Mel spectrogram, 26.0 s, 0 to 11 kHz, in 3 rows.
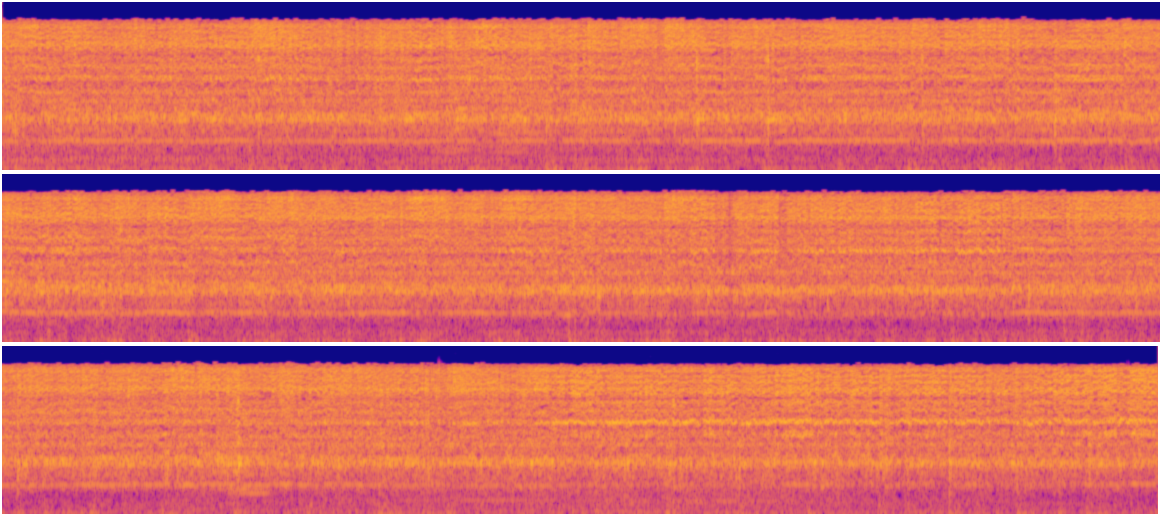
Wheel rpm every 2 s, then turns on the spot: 150, 150, 150, 150, 150, 150, 150, 150, 150, 150, 150, 150, 160.
none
